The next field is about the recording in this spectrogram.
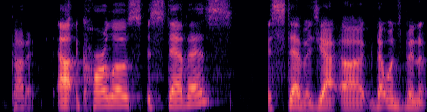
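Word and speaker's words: Estévez: Estevez is Estevez. You want the emphasis there. Yes. On that syllable, right?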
